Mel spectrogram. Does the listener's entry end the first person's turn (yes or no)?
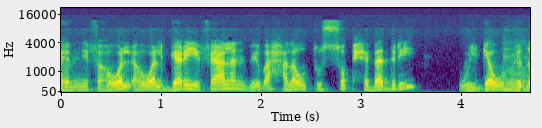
no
